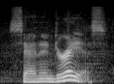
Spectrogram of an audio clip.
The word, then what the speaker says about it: San Andreas: It is pronounced San Andreas.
